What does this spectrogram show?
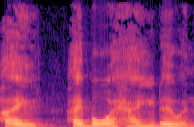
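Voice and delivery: put-on hearty good-old-boy voice. Retelling how a good old boy church deacon greets you: imitating a good old boy deacon. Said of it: "he'll be talking to you just like this".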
